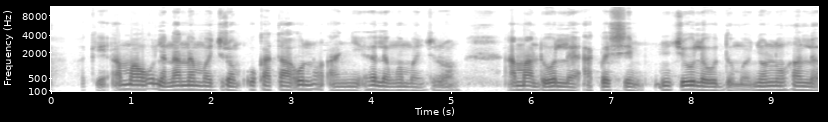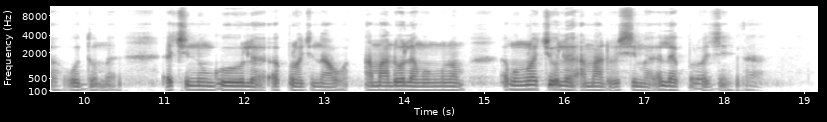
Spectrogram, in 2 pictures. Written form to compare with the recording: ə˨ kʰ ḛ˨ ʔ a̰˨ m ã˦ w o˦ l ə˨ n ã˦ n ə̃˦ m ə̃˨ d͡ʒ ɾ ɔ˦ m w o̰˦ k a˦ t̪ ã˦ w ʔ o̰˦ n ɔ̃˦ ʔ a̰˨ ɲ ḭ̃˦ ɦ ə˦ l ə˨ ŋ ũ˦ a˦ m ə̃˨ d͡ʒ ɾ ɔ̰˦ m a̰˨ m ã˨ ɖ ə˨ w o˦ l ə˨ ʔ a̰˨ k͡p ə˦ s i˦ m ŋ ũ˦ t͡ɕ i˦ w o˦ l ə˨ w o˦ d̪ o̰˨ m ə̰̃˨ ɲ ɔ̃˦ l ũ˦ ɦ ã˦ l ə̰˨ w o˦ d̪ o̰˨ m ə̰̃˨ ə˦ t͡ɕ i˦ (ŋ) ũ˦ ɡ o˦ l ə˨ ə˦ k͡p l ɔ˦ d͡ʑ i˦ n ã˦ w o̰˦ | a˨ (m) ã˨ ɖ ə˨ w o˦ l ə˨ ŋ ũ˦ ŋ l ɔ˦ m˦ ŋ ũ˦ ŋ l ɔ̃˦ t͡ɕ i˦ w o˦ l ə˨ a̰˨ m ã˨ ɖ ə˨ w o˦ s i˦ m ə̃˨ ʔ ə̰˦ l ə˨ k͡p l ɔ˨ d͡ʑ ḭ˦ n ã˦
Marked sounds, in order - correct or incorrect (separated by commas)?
incorrect, correct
